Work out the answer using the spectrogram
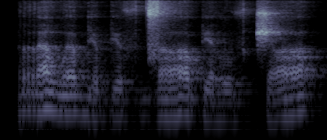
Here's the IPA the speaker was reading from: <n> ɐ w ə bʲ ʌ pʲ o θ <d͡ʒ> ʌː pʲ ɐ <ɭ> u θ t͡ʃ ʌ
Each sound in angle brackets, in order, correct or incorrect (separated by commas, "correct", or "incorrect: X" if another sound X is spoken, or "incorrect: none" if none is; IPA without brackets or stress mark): incorrect: r, incorrect: d͡z, incorrect: l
